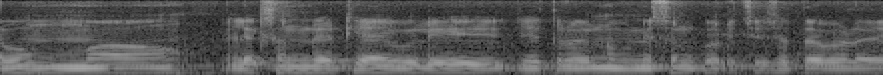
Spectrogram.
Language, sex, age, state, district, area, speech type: Odia, male, 45-60, Odisha, Nayagarh, rural, spontaneous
